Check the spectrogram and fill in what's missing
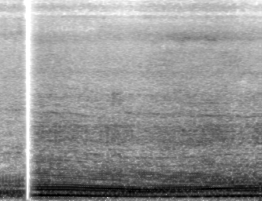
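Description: A scooter, an Activa, pulling away with a loud, close engine drone that cuts out briefly before rising into a steady hum, on a road trip from Delhi to Nainital.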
